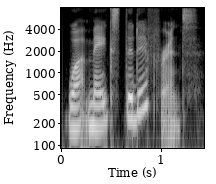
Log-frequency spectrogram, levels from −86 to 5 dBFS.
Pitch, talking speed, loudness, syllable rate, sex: 220 Hz, 165 wpm, -17 LUFS, 6.2 syllables/s, female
